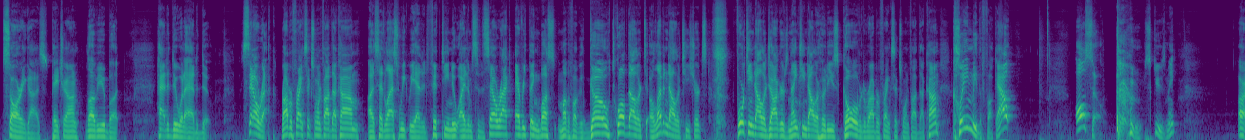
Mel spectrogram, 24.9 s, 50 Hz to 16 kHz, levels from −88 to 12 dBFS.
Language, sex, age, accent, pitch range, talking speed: English, male, 40-59, American, 110-145 Hz, 130 wpm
